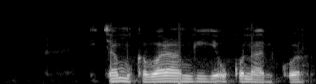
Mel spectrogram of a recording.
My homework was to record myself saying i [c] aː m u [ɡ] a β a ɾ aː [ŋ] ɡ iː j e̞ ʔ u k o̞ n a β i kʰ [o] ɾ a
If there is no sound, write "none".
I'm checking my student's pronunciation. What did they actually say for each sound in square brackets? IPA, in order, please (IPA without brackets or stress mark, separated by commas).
c, k, m, o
